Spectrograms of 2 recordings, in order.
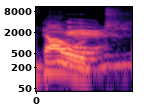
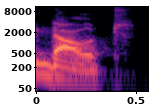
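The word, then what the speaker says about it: doubt: আমার মনে হয় যে ম্যাক্সিমাম হ্যাঁ ডাউট সবাই পড়ি ডাউট। এখানে কিন্তু সঠিকই পড়ি যে এটাকে বিটাকে উচ্চারণ করি না।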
